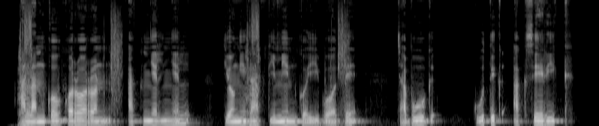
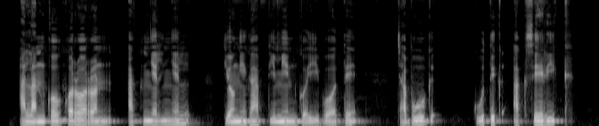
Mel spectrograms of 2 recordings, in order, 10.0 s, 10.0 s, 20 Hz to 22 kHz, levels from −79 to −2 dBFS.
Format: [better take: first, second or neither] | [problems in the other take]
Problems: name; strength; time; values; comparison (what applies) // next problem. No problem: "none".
second | noise reduction (neural mask model Resemble Enhance denoiser)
